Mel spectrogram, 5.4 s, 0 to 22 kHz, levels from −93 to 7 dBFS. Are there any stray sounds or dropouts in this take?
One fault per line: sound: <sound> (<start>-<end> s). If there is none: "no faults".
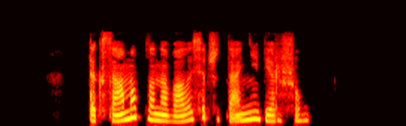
no faults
